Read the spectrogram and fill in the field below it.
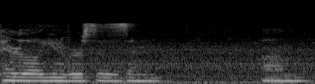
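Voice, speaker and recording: Soft-spoken and at a very slow pace, a woman talks in a fairly low pitch amid noticeable background noise and audible room echo. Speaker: video blogger. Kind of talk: casual monologue storytelling. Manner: hesitant, many fillers.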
